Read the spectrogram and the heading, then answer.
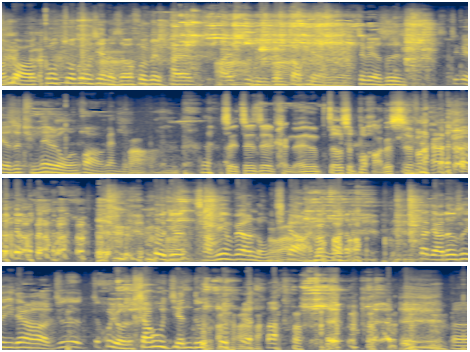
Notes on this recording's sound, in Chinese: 本节目是我参加第六届厦门精酿年会的纪实。可以听到一些现场随机的采访。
